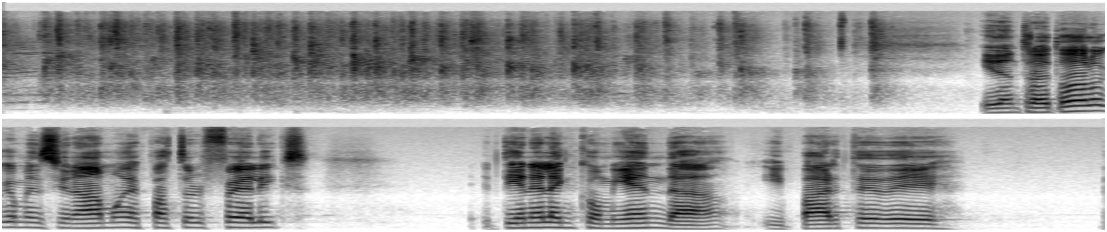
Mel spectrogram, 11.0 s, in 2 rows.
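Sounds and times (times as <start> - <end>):
audience clapping: 0.0 - 4.7
speech: 4.9 - 7.1, 7.9 - 10.4.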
